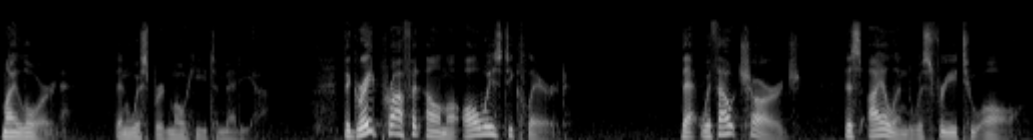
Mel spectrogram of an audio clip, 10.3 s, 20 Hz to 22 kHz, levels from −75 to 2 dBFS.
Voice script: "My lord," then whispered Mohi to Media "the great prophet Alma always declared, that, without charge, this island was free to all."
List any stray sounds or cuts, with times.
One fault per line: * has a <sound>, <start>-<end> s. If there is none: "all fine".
all fine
